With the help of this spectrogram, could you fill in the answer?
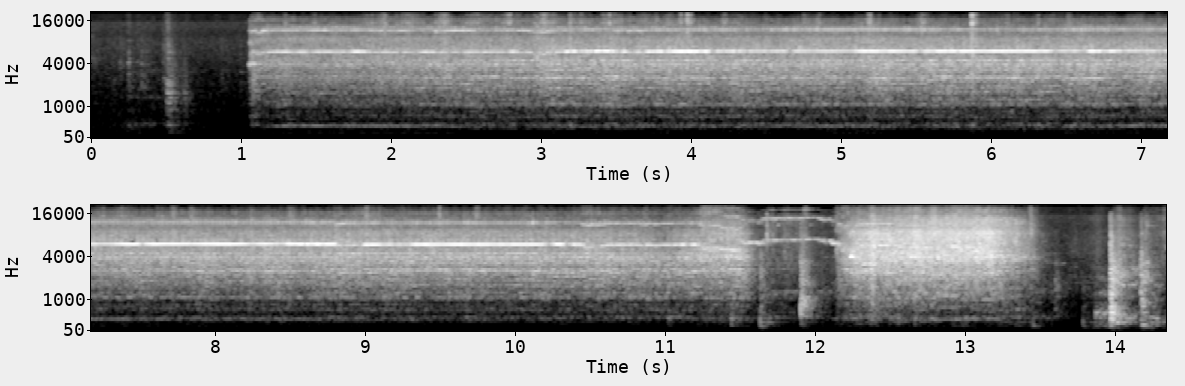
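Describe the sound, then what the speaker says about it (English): A power drill bores holes in a Riddell football helmet, whining steadily and loudly up close for about ten seconds before stopping, then restarting briefly. "And you just drill."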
